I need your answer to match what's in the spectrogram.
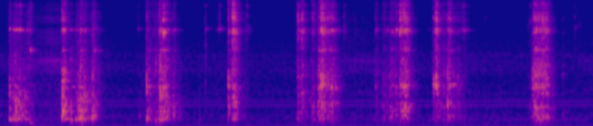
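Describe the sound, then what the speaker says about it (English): Small plastic cupping cups dropped one by one into a bowl, about eight distinct clattering knocks at uneven intervals, close and fairly clear against a quiet room. "I always have a bowl handy that I can toss them into"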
